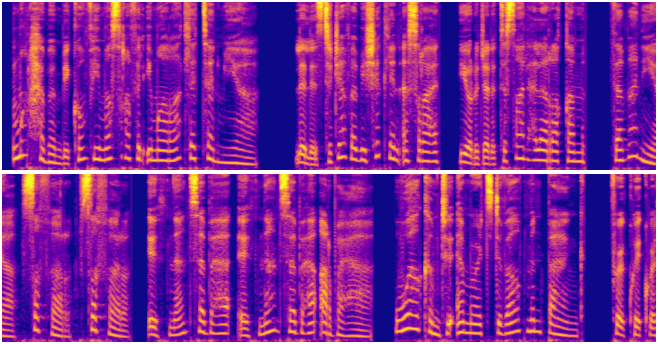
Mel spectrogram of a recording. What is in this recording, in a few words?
khaleeji Female; khaleeji emirati voice recording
